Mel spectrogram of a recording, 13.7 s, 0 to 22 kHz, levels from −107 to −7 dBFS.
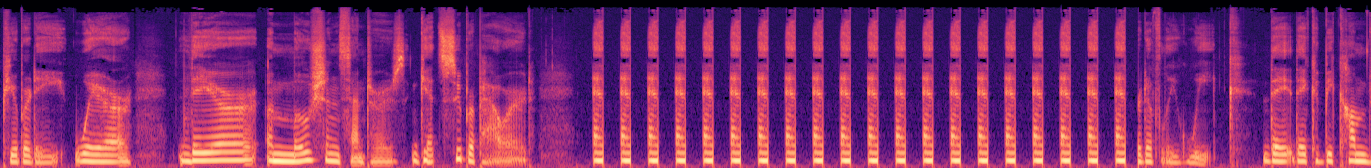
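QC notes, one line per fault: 6.02–11.38 s broken-record loop: one 0.27 s speech fragment repeats identically 19 times without decaying, unlike echo; likely a stalled stream resending it.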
